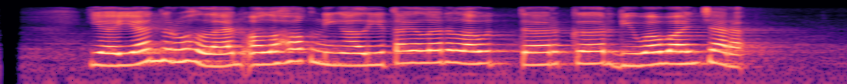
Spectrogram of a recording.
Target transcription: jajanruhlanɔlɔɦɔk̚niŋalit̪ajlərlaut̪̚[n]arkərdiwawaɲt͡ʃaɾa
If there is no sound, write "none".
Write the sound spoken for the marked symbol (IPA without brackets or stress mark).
d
